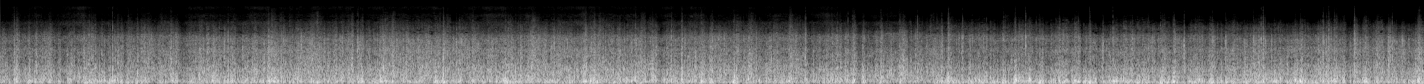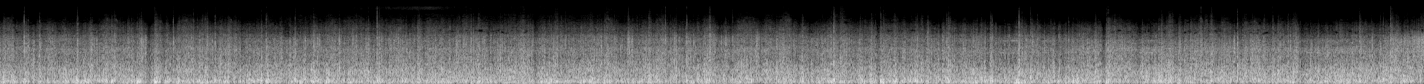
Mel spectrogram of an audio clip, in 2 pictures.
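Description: Loud, steady wind buffeting on a microphone held out of a moving passenger train, mixed with the rumble of the train rolling along the track at speed.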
